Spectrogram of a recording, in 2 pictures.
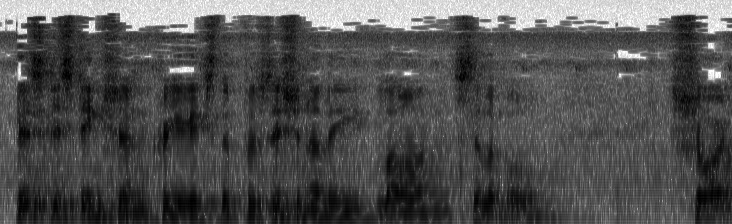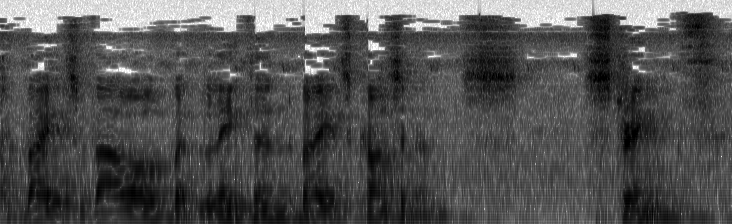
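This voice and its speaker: A man lecturing a class on poetic meter, speaking slowly and deliberately and reading verse lines aloud to show where the stresses fall. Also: mid-range voice, a little mellow, reverberant, slight background noise, low-quality recording.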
